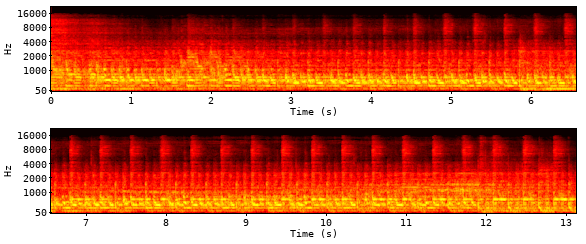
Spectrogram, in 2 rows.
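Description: A DJ mix of 90s electronic dance music with a steady techno-style beat. The bright treble drops away at the start, and a fast, even hi-hat pattern comes in about two seconds later.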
